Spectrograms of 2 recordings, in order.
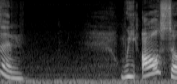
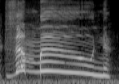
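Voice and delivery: big high lift on the moon; excited; 9 semitones higher than usual. A narrator's reading. Narrator reveals the plan with high excitement. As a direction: reveal it like a grand discovery.

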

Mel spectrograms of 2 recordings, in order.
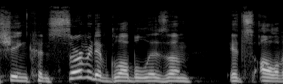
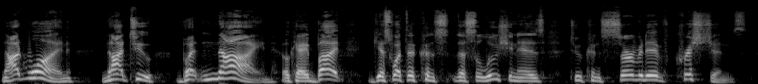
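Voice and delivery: normal talking voice

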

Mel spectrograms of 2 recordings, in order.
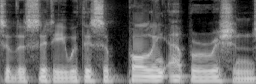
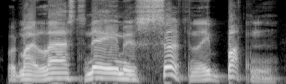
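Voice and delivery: put-on higher whiny old man; querulous whine; 8 semitones higher, 4 dB louder than usual. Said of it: "replied the querulous whine".

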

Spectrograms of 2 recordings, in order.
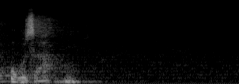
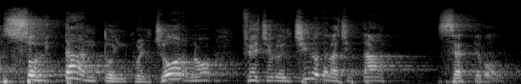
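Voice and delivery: raised, solemn Bible reading voice; scripture reading; 4 semitones higher, 4 dB louder than usual. Acted. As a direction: read the verse out to the congregation. Preacher reads scripture aloud.

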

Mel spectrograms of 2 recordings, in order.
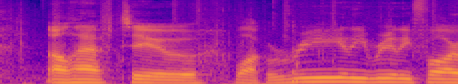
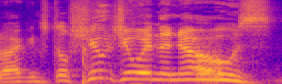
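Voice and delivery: high, loud fight cries; excited battle yell; 12 semitones higher, 8 dB louder, slower than usual. Real, not acted. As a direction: shout it mid-fight. Fighting a mob, shouting.

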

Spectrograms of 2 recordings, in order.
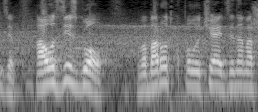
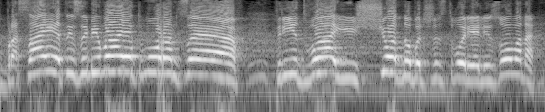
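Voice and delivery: loud high shout of the scorer's name; excited hockey goal call; 8 semitones higher, 8 dB louder than usual. Real, not acted. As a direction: yell the goal. (громкий крик «забивает»)

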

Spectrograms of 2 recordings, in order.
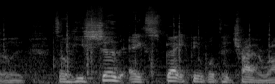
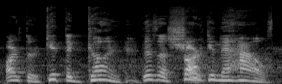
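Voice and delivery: loud, higher panicked order; alarmed call; 5 semitones higher, 5 dB louder than usual. Acted. Rich man calling his butler about the shark, alarmed shout.

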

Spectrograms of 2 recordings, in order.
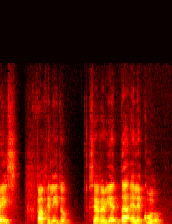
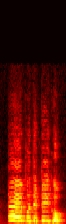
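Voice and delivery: very high squeaky taunt; high cartoonish mockery; mock opponent voice; 13 semitones higher than usual. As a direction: mimic the rival in a silly high voice. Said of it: "voicing the opponent".

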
